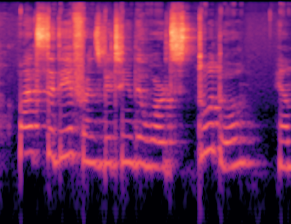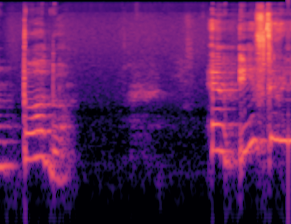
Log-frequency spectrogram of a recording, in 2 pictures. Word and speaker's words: tudo: For example, eu comi tudo.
